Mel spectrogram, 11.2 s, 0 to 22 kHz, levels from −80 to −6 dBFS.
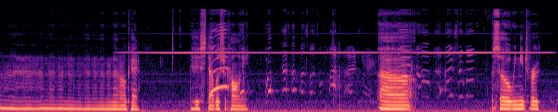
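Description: From 2.23 s to the end, a thin, steady whistle near 3.2 kHz sits behind the sound, roughly 15 dB below it. It swells and fades slowly in level. This is a feedback whistle. The likely cause is a speaker-to-microphone loop held just at the edge of feedback.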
